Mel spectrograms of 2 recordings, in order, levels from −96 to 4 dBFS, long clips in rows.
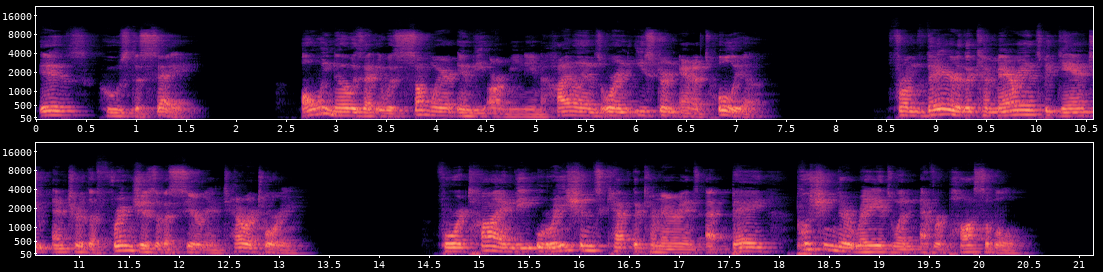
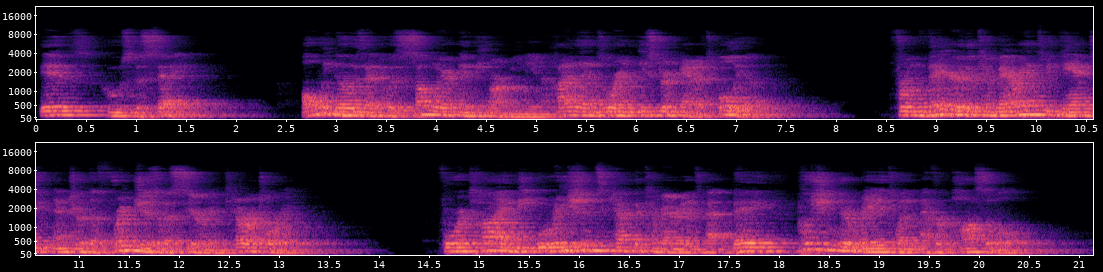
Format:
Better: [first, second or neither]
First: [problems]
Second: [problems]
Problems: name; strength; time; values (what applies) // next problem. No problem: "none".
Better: first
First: room echo; slight; dies away in 0.4 s // off-mic speech; far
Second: room echo; strong; dies away in 1.4 s // off-mic speech; far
